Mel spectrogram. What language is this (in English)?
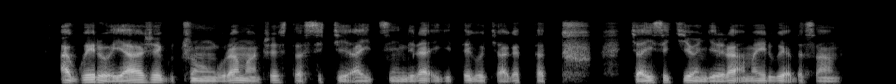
Kinyarwanda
